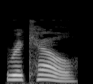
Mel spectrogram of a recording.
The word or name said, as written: raquel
